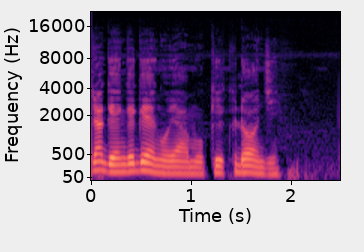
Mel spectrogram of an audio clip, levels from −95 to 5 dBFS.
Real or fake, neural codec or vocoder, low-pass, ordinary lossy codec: real; none; 19.8 kHz; none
